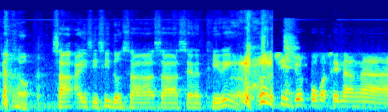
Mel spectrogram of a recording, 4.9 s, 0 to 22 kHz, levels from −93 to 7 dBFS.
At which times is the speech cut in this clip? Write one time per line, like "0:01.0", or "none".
0:03.5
